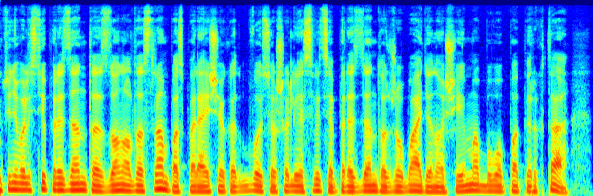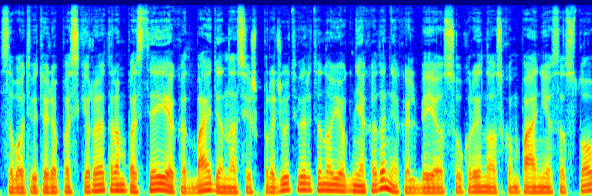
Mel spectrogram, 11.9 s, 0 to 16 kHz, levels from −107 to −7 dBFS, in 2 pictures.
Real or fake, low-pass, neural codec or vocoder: real; 14.4 kHz; none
